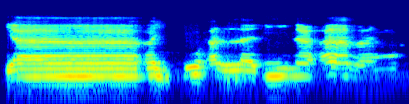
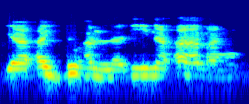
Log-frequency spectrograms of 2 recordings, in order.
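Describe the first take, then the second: First: The lengthened vowel is held for four counts. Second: The lengthened vowel is held for two counts. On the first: "lewat Hafs dari Jaya Syatibiyah empat harokat" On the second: "Madda isya dua harokat misalnya"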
